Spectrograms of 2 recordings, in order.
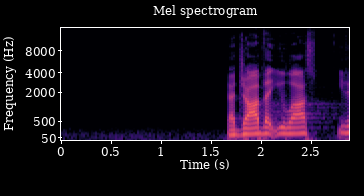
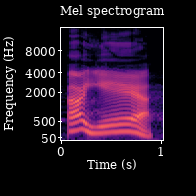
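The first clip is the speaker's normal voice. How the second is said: loud, higher "Oh, yeah"; hyped catchphrase; 6 semitones higher, 6 dB louder than usual. Shown as a demonstration. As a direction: celebrate with a shout. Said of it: "catchphrase again".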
